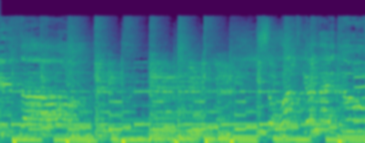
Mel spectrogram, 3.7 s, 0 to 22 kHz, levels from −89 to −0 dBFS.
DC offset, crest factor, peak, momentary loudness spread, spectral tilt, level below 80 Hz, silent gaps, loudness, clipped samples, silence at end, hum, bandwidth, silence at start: under 0.1%; 12 dB; 0 dBFS; 3 LU; -5 dB/octave; -20 dBFS; none; -13 LUFS; under 0.1%; 0 s; none; 14 kHz; 0 s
